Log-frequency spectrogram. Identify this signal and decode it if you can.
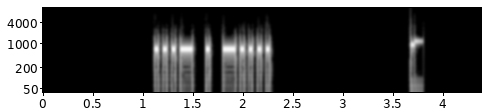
Morse code, heard as a keyed tone, about 28 wpm, 700 Hz. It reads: VE6
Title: Callsign Prefixes for Top 25 DXCC - Repeated 3x - 28wpm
